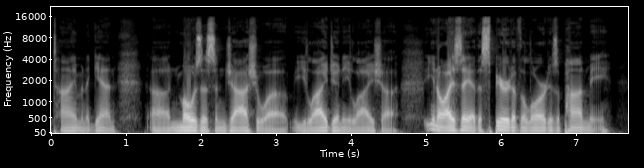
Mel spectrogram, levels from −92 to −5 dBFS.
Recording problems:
none

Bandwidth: 15 kHz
